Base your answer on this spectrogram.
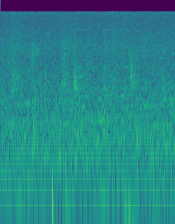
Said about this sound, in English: This is a station where you have competing announcements, announcements on top of announcements. It's utter mayhem.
